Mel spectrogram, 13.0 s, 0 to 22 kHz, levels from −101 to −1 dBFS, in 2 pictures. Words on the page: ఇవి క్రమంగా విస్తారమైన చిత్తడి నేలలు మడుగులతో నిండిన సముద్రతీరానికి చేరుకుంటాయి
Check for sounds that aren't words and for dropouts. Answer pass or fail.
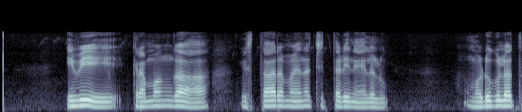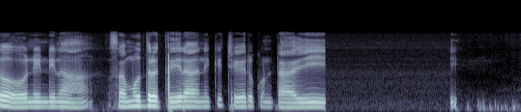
pass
